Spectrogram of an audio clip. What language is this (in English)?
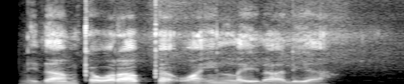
Somali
